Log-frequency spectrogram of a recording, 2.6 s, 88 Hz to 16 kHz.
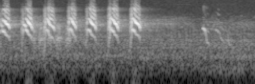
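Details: Rose-ringed parakeet in the town of Empuriabrava, Catalonia, on a winter day, 26 January: seven loud, harsh, shrill screeches in rapid even series, then a pause and two faint distant screeches.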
